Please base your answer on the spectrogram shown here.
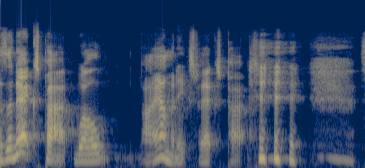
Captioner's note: laughs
